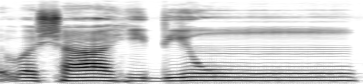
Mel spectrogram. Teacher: والیوم الموعود وشاہدیوں، وشاہدیوں یہاں پر ہا پڑھنا ہے اندر سے، دیوں واو کے اوپر شد ہے، شد پہ دیر لگے گی اور یہ دال کی تنوین واو کے ساتھ مل رہی ہے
